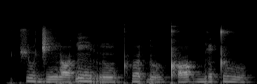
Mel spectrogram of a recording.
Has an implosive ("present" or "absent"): present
